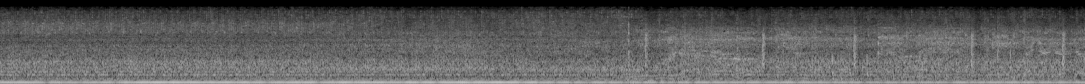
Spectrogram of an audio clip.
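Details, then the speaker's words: V8 idling after running a while during an engine flush and oil service: steady low drone with an uneven, slightly lumpy beat and faint irregular ticks; sounds rough, cause not identified. "We can shut this thing off. Sounds like crap. I ain't going to lie."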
